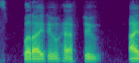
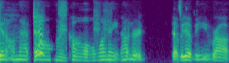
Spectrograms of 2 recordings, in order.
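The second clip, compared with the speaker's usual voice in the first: very high-pitched put-on salesman hawking voice; 9 semitones higher than usual. Retelling how a wrestling show host sold T-shirts: imitating Doc Hendricks' voice. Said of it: "wow, that voice".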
